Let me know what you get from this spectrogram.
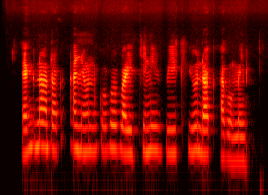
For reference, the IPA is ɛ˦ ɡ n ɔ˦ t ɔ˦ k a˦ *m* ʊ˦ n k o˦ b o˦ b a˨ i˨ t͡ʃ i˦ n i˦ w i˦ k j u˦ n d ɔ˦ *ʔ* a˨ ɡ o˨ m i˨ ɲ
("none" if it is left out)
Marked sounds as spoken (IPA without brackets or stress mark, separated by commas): ɲ, k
